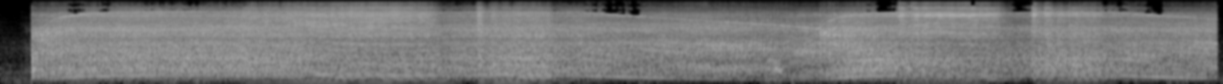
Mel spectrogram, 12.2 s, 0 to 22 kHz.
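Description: A 7.5-inch grinder fitted with a flap disc spins up to a loud, high whine and grinds trim studs off a junkyard Cadillac, winding down near the middle before revving up again for a second pass.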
